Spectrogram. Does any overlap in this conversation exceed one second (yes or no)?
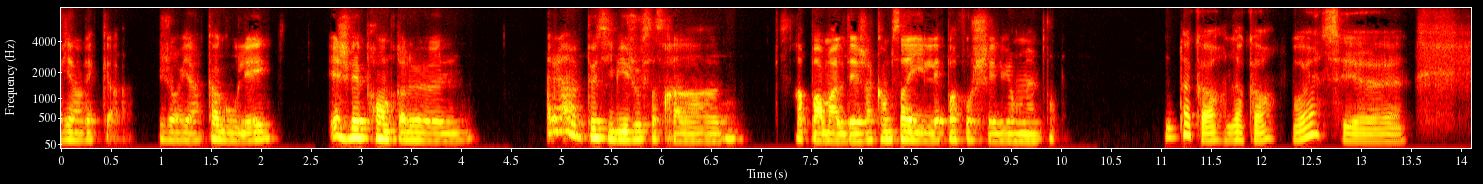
no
